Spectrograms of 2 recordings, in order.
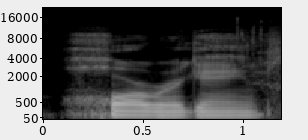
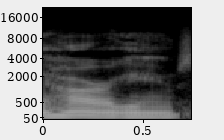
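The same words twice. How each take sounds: First: It is said slowly with each sound clear. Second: It is said fast with the sounds run together.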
